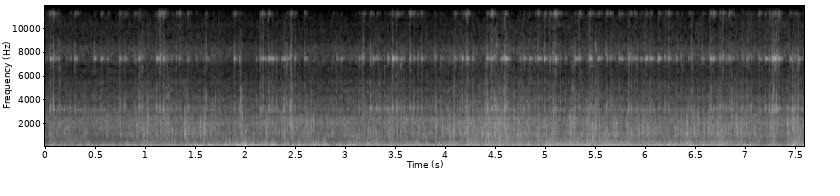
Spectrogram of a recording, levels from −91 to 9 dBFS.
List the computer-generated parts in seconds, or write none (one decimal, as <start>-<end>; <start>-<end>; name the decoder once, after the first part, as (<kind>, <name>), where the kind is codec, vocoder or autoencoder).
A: none

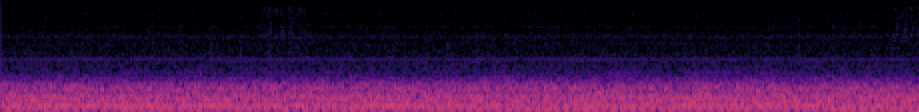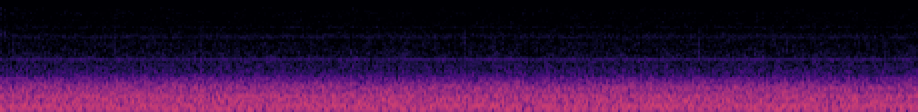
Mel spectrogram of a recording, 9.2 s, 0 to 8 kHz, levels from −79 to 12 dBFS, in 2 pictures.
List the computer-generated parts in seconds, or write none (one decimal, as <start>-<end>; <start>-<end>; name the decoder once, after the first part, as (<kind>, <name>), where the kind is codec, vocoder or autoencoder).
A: none

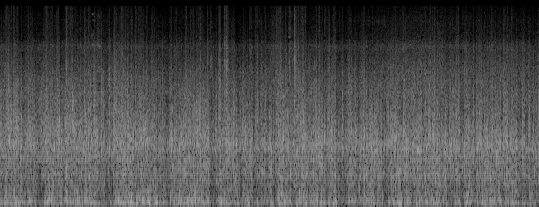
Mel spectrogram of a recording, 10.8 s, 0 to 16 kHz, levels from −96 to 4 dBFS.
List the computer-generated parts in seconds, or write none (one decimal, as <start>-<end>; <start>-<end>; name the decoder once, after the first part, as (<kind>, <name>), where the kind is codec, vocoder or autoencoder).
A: 0.0-0.8 (vocoder, BigVGAN v2); 1.5-2.9; 3.5-8.0; 10.4-10.8

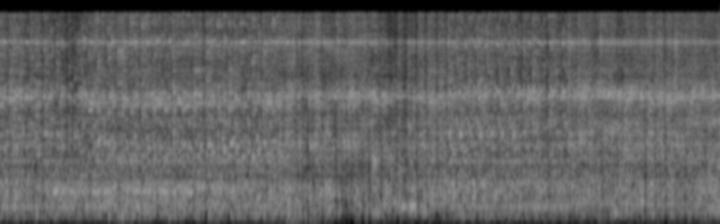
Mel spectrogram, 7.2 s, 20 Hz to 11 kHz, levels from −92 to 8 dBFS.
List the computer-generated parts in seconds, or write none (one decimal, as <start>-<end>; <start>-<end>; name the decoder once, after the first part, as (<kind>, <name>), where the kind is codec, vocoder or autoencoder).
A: 2.8-4.5 (codec, SNAC); 5.7-7.2

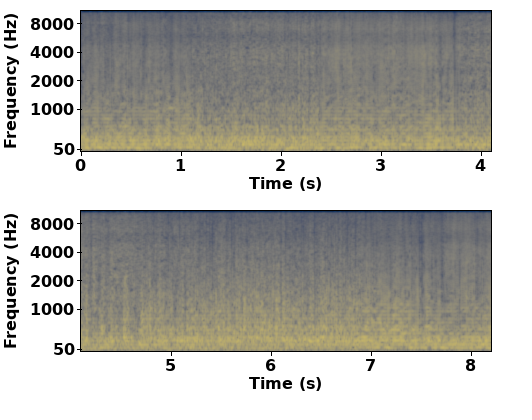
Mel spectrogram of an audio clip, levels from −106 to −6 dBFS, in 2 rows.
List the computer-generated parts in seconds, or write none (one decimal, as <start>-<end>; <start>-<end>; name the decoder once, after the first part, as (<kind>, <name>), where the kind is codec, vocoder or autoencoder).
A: 0.0-1.1 (vocoder, BigVGAN v2); 2.4-3.8; 6.9-8.2

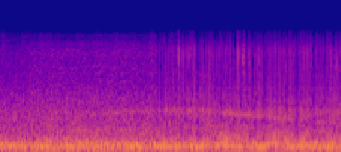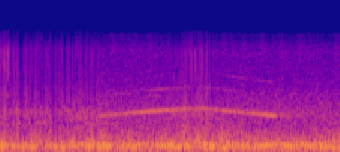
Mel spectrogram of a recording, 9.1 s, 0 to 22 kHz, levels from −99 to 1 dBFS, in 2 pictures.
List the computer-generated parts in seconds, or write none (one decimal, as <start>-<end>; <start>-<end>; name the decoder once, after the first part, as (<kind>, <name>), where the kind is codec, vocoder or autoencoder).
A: 2.1-5.9 (vocoder, BigVGAN v2); 6.8-7.4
